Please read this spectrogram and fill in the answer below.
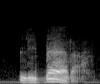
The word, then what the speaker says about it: libera: Word stress in Esperanto is always on the last syllable but one. So, for example, elefanto, libera. This rule has no exceptions, and some of the following may need care.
